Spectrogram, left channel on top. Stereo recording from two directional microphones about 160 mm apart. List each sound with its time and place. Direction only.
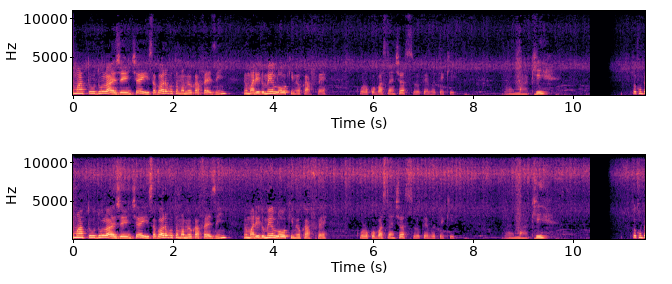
0.0 s speech: 25° right (ahead or behind)
0.4 s speech: 10° right (ahead or behind); by 3.0 s 30° right (ahead or behind)
3.3 s speech: 15° right (ahead or behind)
9.2 s speech: 15° right (ahead or behind)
